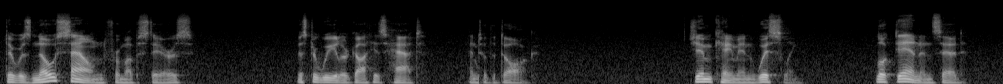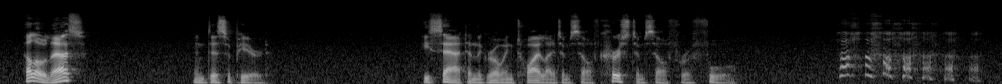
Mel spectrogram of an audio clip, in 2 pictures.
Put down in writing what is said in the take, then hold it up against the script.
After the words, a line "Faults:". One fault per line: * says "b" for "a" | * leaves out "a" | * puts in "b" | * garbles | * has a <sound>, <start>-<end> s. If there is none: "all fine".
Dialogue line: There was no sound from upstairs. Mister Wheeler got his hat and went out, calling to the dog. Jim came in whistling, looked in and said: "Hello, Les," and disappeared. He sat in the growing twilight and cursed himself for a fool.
There was no sound from upstairs. Mister Wheeler got his hat and to the dog. Jim came in whistling, looked in and said: "Hello, Les," and disappeared. He sat in the growing twilight himself cursed himself for a fool.
Faults:
* leaves out "went out calling"
* says "himself" for "and"
* has a laugh, 18.4-19.9 s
